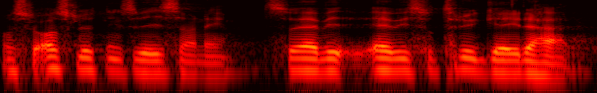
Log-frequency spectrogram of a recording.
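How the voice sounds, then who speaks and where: A man's voice: medium pitch, a little mellow. Male pastor, casual conversational preaching, recorded in a church with long reverb. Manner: informal, direct address to the congregation, personal stories. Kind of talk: sermon.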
